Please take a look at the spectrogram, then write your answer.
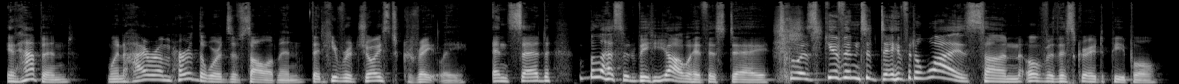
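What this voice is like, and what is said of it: Put-on accent for a character. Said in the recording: “what is this accent?”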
